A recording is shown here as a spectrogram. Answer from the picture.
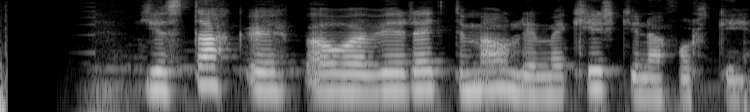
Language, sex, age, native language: Icelandic, female, 18-19, Icelandic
